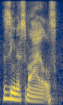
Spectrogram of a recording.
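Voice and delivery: normal talking voice

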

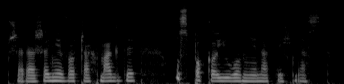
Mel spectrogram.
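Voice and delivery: plain reading voice

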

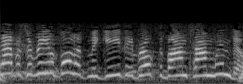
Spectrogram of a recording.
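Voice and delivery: high, startled alarm. Acted. Molly to McGee after a real bullet, alarmed. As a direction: gasp it out as the glass breaks.

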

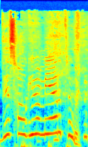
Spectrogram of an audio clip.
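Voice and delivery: high, loud squeal through laughter; high laughing disbelief; laughing mock outrage. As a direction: shriek it out, cracking up. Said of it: "I'm like".

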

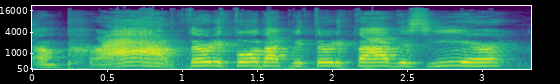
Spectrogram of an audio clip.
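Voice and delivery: sassy brag about age; loud proud announcement; proud boast. Real, not acted.

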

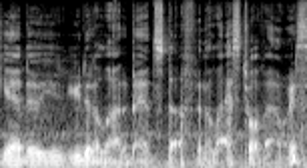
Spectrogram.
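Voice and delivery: very low, soft reply; retold hushed admission. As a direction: break it to him low and quiet. Retold awkward breaking of bad news.

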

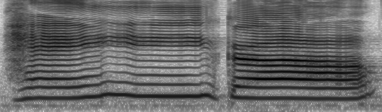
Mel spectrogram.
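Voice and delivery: long, high, droning hello; stoned awkward greeting. Retold or imitated. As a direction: imitate a dazed stoner stretching out the word. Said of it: "I looked at the ground and went".

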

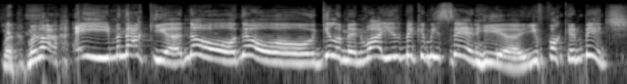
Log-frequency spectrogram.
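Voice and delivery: Lorgar as the Fonz. Acted. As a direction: swagger into a cartoon Italian tirade. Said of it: "fucking Logar is like".

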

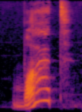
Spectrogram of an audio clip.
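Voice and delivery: high, baffled rising what; a shocked, disbelieving squeak; stunned what. Retold or imitated. Confused at the polling station.

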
